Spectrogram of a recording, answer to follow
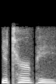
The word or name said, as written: Euterpe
